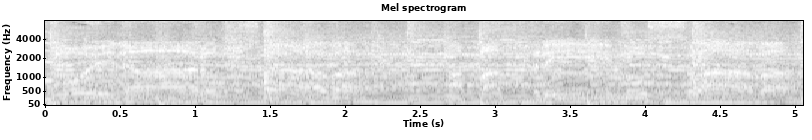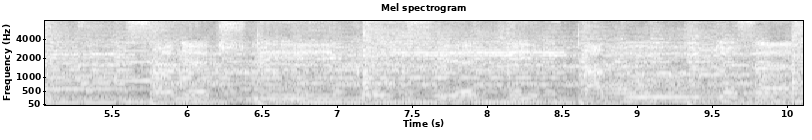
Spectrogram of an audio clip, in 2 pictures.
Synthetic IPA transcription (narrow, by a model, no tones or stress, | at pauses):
mɔjnaː | ɾɔt̪sɾaːʋa | apat̪ɾiːmu | slaːʋa | sɔɲɛt͡ʃniː | kɾuksɪɛci | t̪at̪ujuːcɛsɛ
